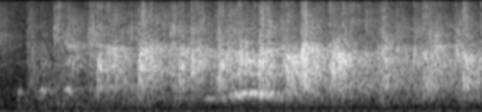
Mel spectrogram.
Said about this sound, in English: There should be applause now.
